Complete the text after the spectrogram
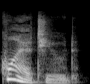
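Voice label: "quietude", British English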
